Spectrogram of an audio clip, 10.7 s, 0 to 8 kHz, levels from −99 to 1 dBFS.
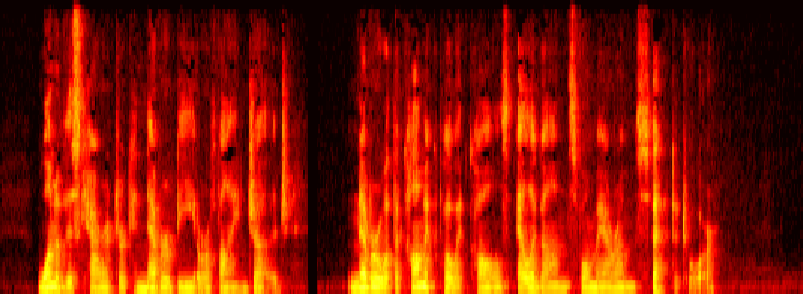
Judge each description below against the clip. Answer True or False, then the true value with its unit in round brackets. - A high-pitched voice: False (100 Hz)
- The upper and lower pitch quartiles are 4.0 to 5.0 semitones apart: False (3.0 semitones)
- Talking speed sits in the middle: False (105 wpm)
